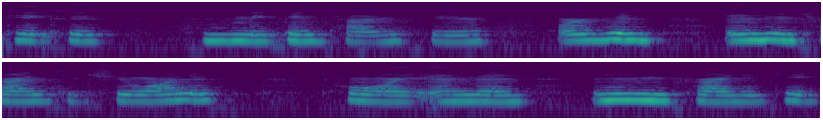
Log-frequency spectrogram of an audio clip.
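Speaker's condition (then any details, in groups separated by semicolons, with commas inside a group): Brain injury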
